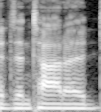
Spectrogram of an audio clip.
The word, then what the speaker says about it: Dentata: And it's just Dana Dentata, D-A-N-A, yep. – D-E-N-T-A-T-A. – Yeah. – There you go. It's spelled how it sounds.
